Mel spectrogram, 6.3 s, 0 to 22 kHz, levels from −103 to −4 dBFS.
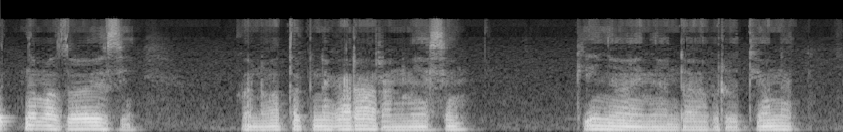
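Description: From start to finish the speech has a grainy, rough texture: voiced sounds carry a noisy fizz instead of clean harmonics. The top end stops around 12 kHz. This points to Opus compression, likely in its CELT music mode at a low rate near 16 kbps, where the encoder keeps each band's energy but fills starved bands with folded or noise-like content, so detail turns coarse rather than dropping out.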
